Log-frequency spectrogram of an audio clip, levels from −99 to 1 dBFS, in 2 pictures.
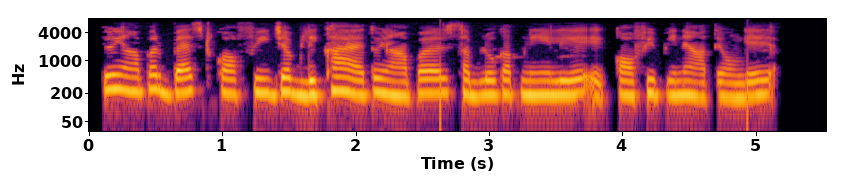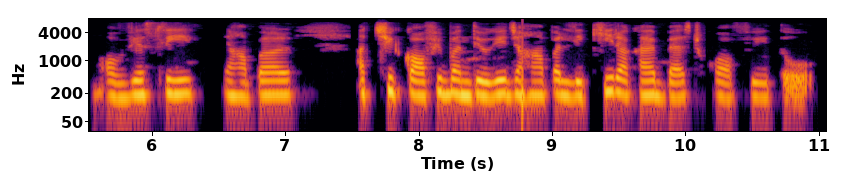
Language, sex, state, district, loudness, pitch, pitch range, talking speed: Hindi, female, Uttarakhand, Uttarkashi, -19 LUFS, 190 Hz, 180-205 Hz, 190 wpm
